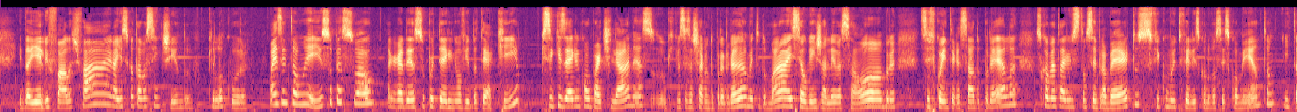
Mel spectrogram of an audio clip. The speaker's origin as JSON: {"language": "Portuguese", "country": "Brazil", "said": "É, a gente como brasileiro está isento, né, nesse momento de conflitos armados"}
